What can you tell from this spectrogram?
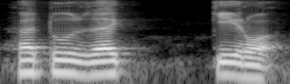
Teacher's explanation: रा ज़बर की वजह से पुर पड़ा जाएगा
